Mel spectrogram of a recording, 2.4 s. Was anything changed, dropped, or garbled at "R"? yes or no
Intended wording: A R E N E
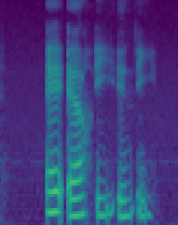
no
